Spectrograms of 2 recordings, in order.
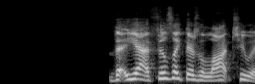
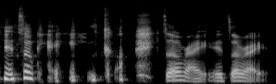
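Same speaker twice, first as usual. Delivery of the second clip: soft reassurance; 5 dB quieter, slower than usual. Real, not acted. Comforting viewer Jamie Lynn after laugh.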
